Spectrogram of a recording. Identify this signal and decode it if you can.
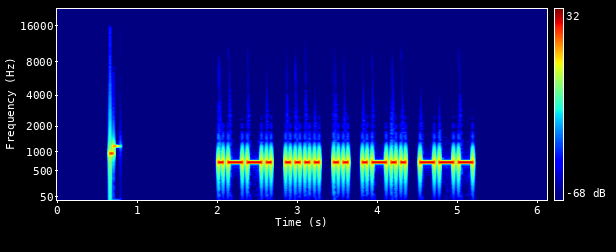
Morse code, heard as a keyed tone, about 20 wpm, 700 Hz. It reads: PHILO
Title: Build A Word - 5 Letters At A Time - 10-Letter Words - 20wpm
